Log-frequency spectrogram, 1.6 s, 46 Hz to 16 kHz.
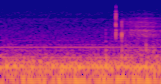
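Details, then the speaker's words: Six-door freezer condensing unit with ice on the suction line makes a steady low hum from an energized contactor that has not pulled in; 238 V measured on top, 0 V on bottom, bad contactor suspected. "Can you hear that? I hear the contactor humming, but it's not pulled"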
